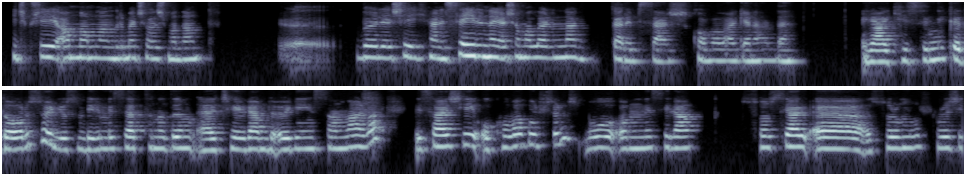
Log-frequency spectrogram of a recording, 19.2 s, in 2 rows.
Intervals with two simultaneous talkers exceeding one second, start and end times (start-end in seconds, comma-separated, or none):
none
